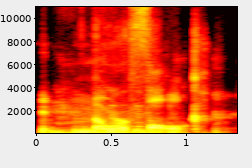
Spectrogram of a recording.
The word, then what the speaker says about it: Norfolk: Hey, I did say Norfolk, very overpronounced when I first came here. Norfolk.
